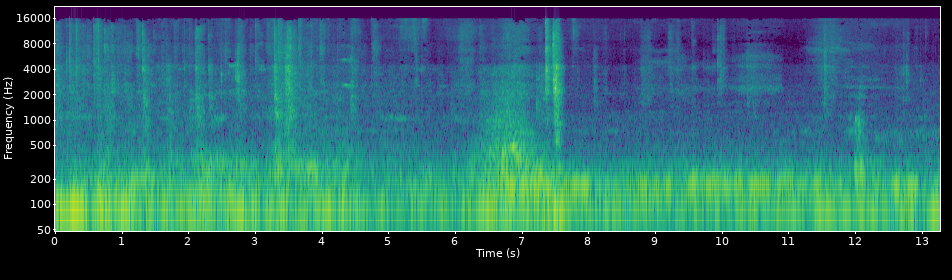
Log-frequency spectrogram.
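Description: Steady low rumble of a moving ICE 1 high-speed train heard from inside the carriage, with a few knocks and a brief clatter about seven seconds in.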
